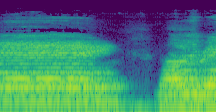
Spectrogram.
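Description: Congregation singing a hymn a cappella: a long held note fades out about two seconds in, and after a short pause the singing starts again a little past three seconds.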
